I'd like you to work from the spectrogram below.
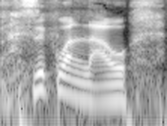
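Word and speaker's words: Tsz Kwan Lau: Zikwan Lau.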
